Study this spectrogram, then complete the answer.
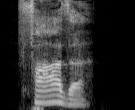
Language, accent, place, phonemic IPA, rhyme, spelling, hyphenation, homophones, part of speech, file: German, Germany, Berlin, /ˈfaːzə/, -aːzə, Phase, Pha‧se, fase / Fase, noun, De-Phase.ogg
- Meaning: 1. phase, stage, period 2. phase (one of the power-carrying conductors); line conductor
